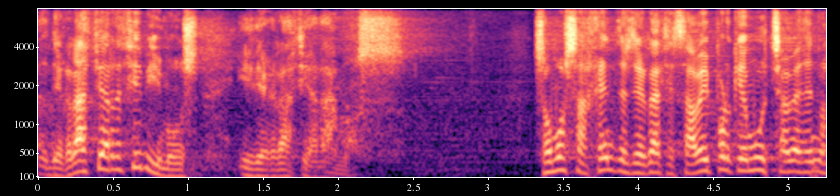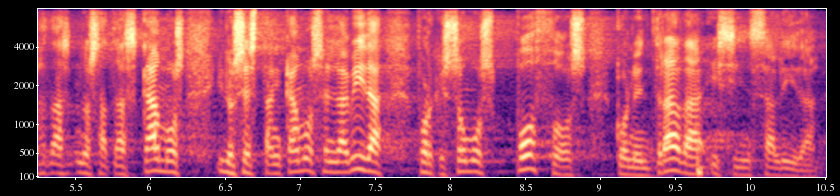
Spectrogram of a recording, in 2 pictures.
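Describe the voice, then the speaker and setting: A man preaching a sermon with passion, repeating phrases and dropping to soft emphasis. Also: a little high, big-room sound. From Spain. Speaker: pastor.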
